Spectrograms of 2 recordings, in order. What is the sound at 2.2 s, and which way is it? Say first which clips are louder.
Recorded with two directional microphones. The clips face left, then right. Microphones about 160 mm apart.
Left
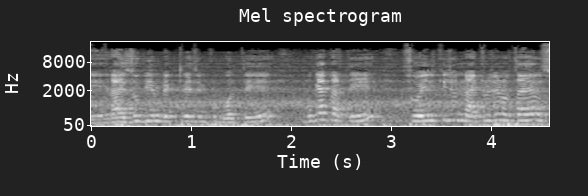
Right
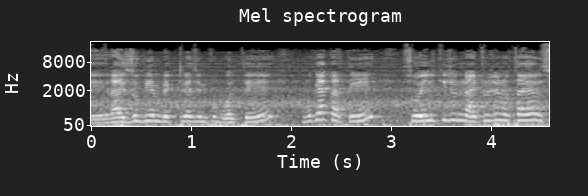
A woman's voice: right 5 dB; 55° right (ahead or behind).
